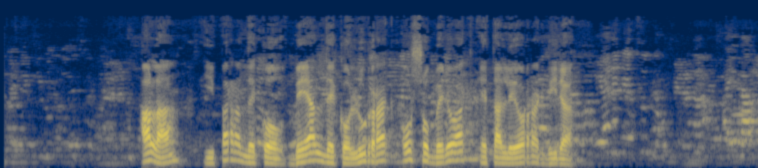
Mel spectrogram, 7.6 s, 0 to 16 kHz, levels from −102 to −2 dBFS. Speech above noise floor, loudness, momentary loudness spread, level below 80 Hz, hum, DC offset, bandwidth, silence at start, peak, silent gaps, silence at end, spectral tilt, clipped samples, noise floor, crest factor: 31 dB; -21 LUFS; 17 LU; -60 dBFS; none; under 0.1%; 11 kHz; 0.2 s; -4 dBFS; none; 0 s; -7 dB/octave; under 0.1%; -52 dBFS; 18 dB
